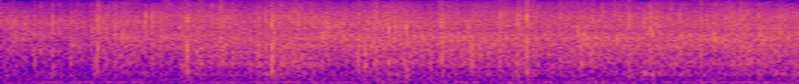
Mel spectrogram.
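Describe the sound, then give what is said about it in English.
An audience claps steadily at a church gathering, a dense and even spatter of applause that holds throughout. “You guys are absolutely awesome. Give yourselves a hand.”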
